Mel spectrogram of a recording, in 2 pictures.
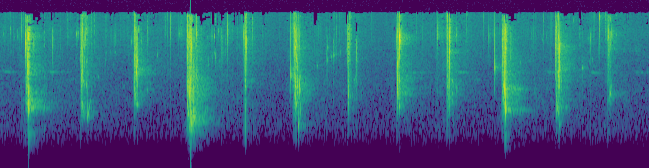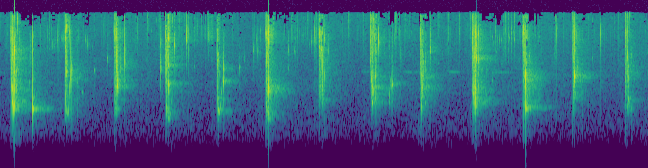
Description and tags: A slimey and dry blood dripping loop sound to be used in horror games. Useful for evil areas where sinister rituals and sacrifices are being made.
